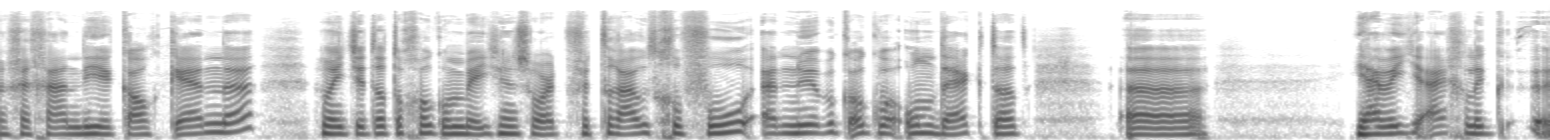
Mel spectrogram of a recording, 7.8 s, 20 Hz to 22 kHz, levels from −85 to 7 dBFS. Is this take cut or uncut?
cut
